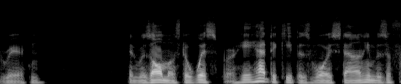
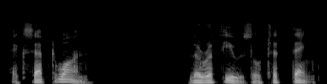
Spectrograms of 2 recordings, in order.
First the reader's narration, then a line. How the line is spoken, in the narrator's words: Francisco said softly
